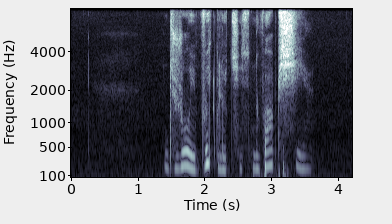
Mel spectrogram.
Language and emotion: Russian, angry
